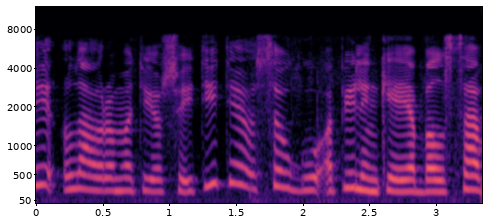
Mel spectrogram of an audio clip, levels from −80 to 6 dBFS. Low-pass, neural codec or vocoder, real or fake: 7.2 kHz; none; real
